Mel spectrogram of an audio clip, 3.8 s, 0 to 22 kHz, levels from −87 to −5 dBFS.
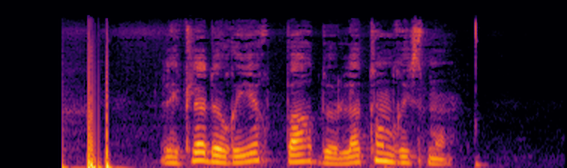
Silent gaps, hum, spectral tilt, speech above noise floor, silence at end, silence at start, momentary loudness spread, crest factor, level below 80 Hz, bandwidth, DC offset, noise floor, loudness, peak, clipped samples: none; none; -6 dB/octave; 43 dB; 0.6 s; 0.4 s; 13 LU; 22 dB; -34 dBFS; 14.5 kHz; under 0.1%; -66 dBFS; -25 LUFS; -2 dBFS; under 0.1%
